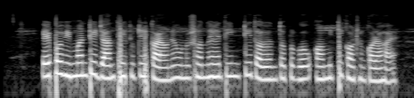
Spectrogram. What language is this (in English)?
Bangla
